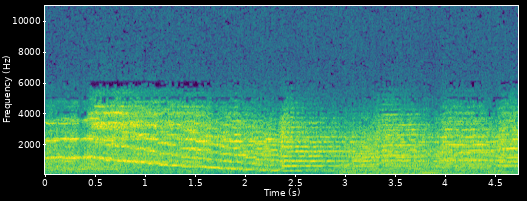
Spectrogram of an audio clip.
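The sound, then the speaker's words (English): Car chase with a Jeep in pursuit as a car drives across a lawn: a loud, continuous engine roar mixed with high whining tones that slide steadily downward in pitch, with no talking. “With the Jeep in hot pursuit, he drives across a lawn. And onto another road as Johnson fights for the wheel.”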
